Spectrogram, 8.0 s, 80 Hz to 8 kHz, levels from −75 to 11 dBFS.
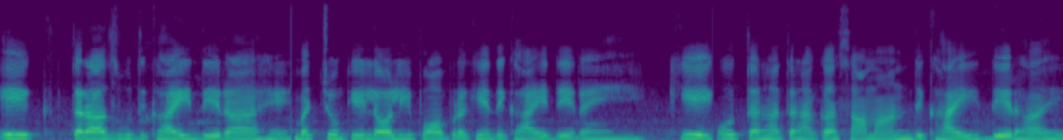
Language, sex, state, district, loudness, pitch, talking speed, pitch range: Hindi, female, Maharashtra, Chandrapur, -24 LUFS, 200 Hz, 180 wpm, 195-210 Hz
